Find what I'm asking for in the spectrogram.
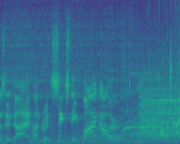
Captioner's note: cheering and applause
